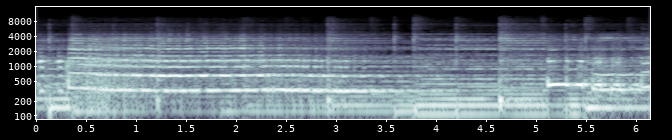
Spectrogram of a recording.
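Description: An electric guitar played through effects carries the melody of a song cover in long sustained notes, one held for about three seconds, over a backing track with a steady bass line.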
